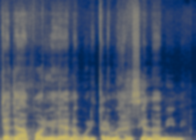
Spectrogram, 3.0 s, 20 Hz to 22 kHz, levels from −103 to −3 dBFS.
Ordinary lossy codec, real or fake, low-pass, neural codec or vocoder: none; fake; none; vocoder, 44.1 kHz, 128 mel bands, Pupu-Vocoder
